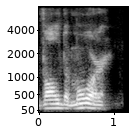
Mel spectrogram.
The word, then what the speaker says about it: Voldemort: When he's talking and I believe he narrated them the first couple books before the movies came out, because they called him Voldemort and not Voldemort, because the movies they called him Voldemort with, they pronounced the T.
